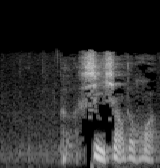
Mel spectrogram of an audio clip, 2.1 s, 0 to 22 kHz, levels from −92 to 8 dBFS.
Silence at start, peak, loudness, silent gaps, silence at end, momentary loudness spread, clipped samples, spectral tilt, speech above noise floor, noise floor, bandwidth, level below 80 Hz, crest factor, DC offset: 0.8 s; -4 dBFS; -15 LUFS; none; 0.1 s; 22 LU; under 0.1%; -3.5 dB/octave; 35 dB; -53 dBFS; 7.8 kHz; -62 dBFS; 16 dB; under 0.1%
